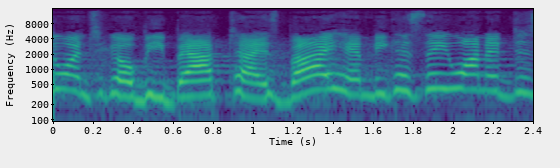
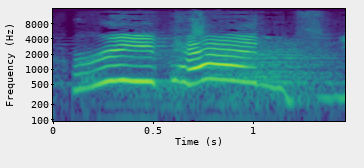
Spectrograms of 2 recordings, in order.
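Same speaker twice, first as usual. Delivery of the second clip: full-voiced, higher prophet's cry; shouted Repent; 11 semitones higher, 11 dB louder than usual. Shown as a demonstration. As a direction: belt it out for the whole room. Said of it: "He shouted".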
